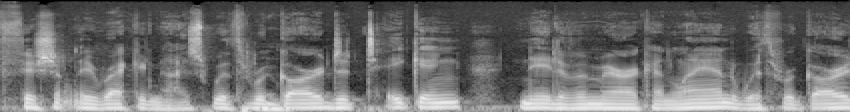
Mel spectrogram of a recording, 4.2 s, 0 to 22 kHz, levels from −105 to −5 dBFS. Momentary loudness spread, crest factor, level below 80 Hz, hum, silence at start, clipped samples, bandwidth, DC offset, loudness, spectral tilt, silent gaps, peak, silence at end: 4 LU; 16 dB; -38 dBFS; none; 0 s; under 0.1%; 16 kHz; under 0.1%; -19 LUFS; -5.5 dB/octave; none; -4 dBFS; 0 s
